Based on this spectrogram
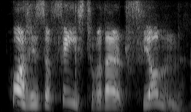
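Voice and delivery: high-pitched protest; complaining. A narrator's reading. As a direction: complain as a disappointed crowd. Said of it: "they complained".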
